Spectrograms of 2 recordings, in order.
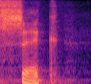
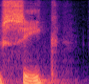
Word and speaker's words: Sikh: It's pronounced Sikh in among the Punjabis, so but we'll call you Sikh for the American audience.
